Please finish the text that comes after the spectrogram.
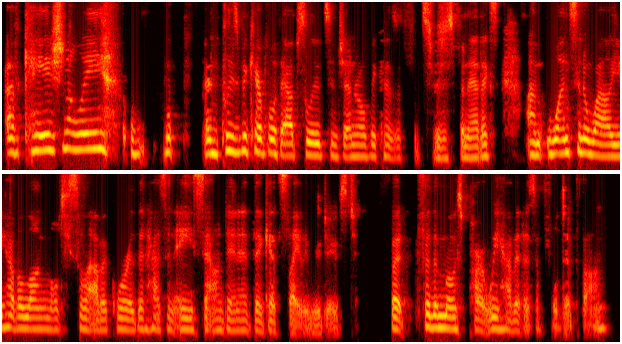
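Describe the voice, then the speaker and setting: A woman with a West Coast US accent teaching phonetics on a video call, gently correcting details and encouraging students. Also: sits low, fast talker, no echo. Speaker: phonetics instructor. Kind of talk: online class discussion.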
